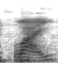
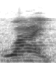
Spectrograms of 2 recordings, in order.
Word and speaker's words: why: আমরা এটা বলতাম হোয়াই, বাট এটা সচরাচর হোয়াই হবে না, এটা হবে ওয়াই। ও ও উচ্চারণ হবে ওয়াই।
